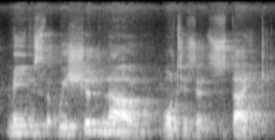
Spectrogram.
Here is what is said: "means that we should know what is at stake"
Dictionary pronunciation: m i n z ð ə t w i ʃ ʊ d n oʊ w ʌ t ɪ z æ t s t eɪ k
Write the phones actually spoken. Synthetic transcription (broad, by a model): m i n z ð ə t w i ʃ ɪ d n oʊ w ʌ t ɪ z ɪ t s t eɪ k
